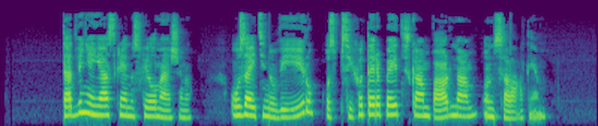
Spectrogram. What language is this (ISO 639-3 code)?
lav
